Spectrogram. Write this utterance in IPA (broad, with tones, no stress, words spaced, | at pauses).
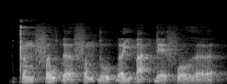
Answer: t̪ə˧mfə˧wɗəː˨˩ fə˨˩mɗu˨˩ ɓə˧jɓa˨˩k̚ɓe˨˩ fo˨˩˨ɣəː˨˩˨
